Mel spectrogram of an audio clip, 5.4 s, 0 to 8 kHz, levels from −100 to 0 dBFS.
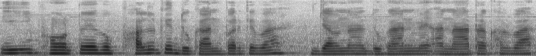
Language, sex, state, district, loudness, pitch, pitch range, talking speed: Bhojpuri, male, Bihar, Muzaffarpur, -21 LUFS, 150 Hz, 140-170 Hz, 170 wpm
